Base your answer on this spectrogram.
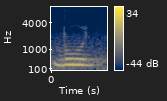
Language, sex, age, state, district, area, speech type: Kashmiri, female, 45-60, Jammu and Kashmir, Srinagar, urban, read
